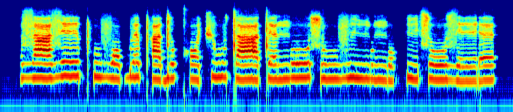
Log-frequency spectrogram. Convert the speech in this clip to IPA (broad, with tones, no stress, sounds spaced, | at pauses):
z a˨ z eː˦ pʰ u˨ v ɔ˨ b ɛ˦ pʰ a˨ d o˦ kʰ ɔ˨ t͡ʃ uː˦ t aː˨ t ɛ˨ ŋ oː˦ s uː˨ v ĩ˦ ŋ ʊ˦ ŋ o˨ k ĩ˦˨ s oː˦ z eː˨ ɾ ɛ˦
